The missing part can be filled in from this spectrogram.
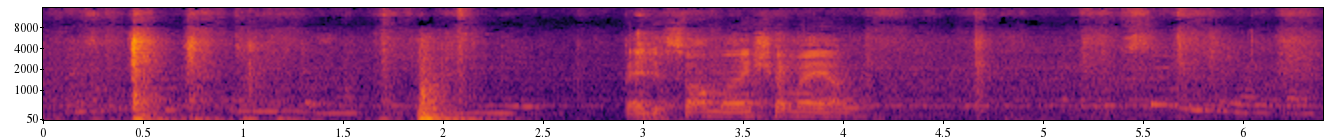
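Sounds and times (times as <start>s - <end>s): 
door pushed shut by a young boy: 1.8s - 2.2s
speech: 2.9s - 4.3s.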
